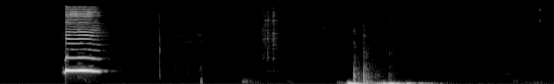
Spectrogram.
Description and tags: Horn for bikes
bicycle, bike-horn, horn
